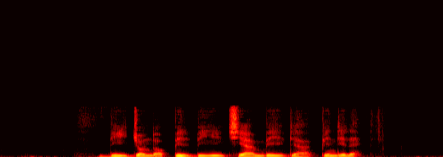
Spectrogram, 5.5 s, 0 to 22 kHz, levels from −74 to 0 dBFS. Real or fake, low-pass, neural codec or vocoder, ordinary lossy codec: fake; 7.2 kHz; codec, 16 kHz, 0.3 kbps, FocalCodec; MP3, 32 kbps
